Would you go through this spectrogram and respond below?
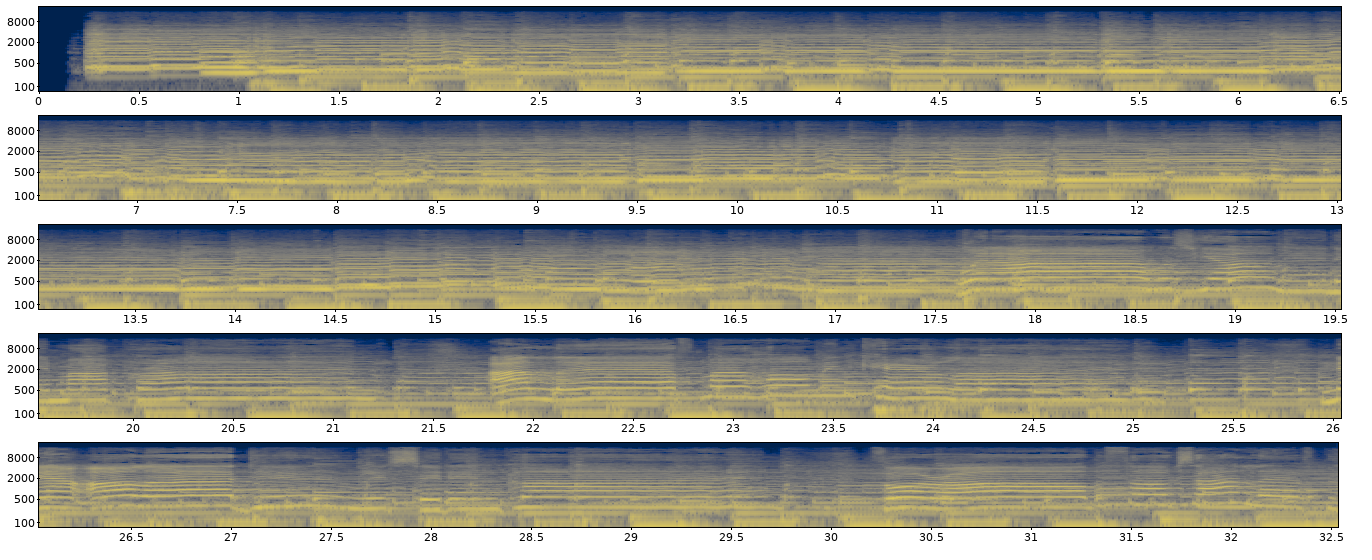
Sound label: Blues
